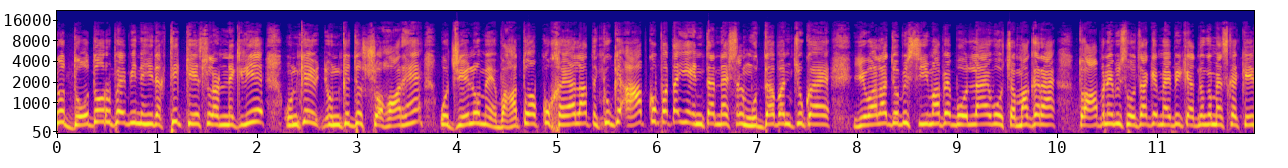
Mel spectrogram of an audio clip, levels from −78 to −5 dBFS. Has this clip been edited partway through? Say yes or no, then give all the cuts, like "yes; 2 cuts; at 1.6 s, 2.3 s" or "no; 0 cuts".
no; 0 cuts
